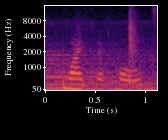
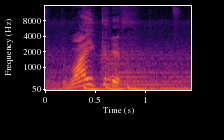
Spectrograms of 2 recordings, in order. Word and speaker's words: Wycliffe: ज़रा इसको प्रोनाउंस करके बताएंगे क्या है ये? Wycliffe Hall. वाइक्लिफ।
